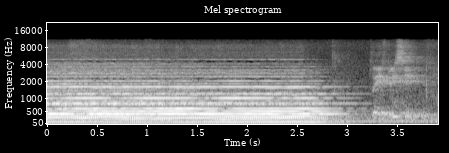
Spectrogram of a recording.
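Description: An organ holds a loud chord that stops.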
